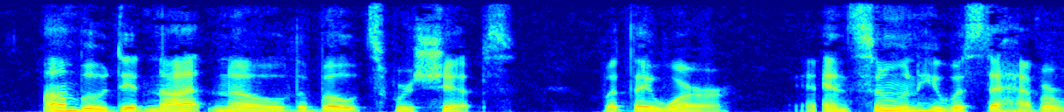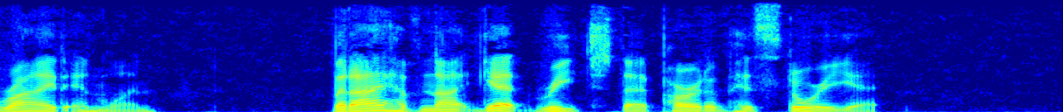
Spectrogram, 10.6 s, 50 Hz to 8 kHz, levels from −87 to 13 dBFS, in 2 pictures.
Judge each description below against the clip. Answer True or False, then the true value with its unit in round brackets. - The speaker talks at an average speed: True (180 wpm)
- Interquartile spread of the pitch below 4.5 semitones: True (3.2 semitones)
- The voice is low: True (125 Hz)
